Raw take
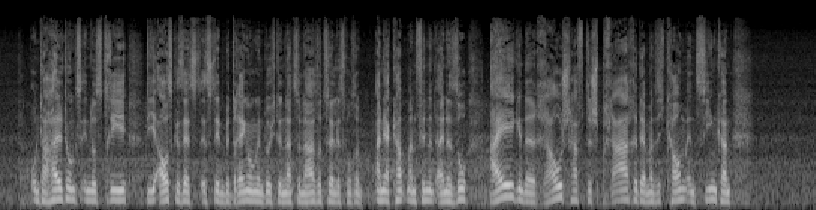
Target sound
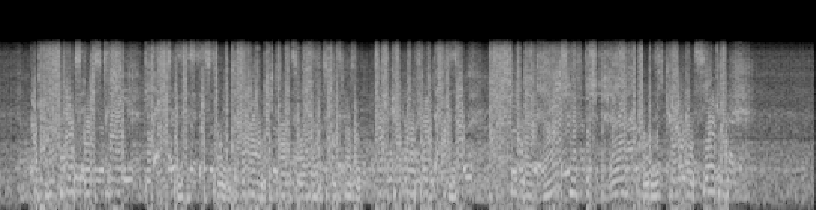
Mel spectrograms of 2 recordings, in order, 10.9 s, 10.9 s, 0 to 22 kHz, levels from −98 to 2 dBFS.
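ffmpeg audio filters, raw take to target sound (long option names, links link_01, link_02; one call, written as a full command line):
ffmpeg -i in.wav -filter_complex "[0:a]equalizer=frequency=400:width=7.1:gain=9,bandreject=frequency=920:width=6.8,asplit=2[link_01][link_02];[link_02]adelay=110,highpass=300,lowpass=3400,asoftclip=type=hard:threshold=-24.5dB,volume=-15dB[link_03];[link_01][link_03]amix=inputs=2:normalize=0,aresample=11025,aeval=exprs='0.168*sin(PI/2*8.91*val(0)/0.168)':channel_layout=same,aresample=44100,asetrate=76340,aresample=44100,atempo=0.577676,volume=-1dB" out.wav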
